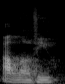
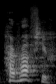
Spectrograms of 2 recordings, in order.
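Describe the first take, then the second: First: Said in the usual way. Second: High "I love you" like "I ruff you", Korean accent. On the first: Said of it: "converted to an R". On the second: Shown as a demonstration. Coach demonstrating the difficult word love, Korean accent. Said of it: "That was converted to an R".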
